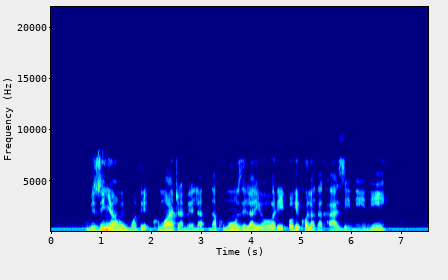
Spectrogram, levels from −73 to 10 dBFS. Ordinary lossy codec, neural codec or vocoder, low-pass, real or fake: Opus, 24 kbps; none; 7.2 kHz; real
